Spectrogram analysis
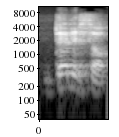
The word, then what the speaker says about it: Denisov: Denisov, that's the one.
